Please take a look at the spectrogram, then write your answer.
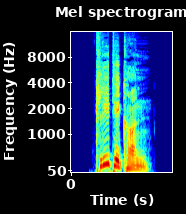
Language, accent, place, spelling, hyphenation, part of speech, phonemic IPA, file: German, Germany, Berlin, Klitikon, Kli‧ti‧kon, noun, /ˈkliːtikɔn/, De-Klitikon.ogg
- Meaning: clitic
